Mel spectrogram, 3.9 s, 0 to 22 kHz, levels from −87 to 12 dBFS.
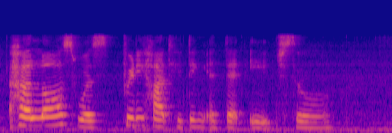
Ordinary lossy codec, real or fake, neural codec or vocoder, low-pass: none; real; none; 7.2 kHz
